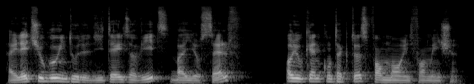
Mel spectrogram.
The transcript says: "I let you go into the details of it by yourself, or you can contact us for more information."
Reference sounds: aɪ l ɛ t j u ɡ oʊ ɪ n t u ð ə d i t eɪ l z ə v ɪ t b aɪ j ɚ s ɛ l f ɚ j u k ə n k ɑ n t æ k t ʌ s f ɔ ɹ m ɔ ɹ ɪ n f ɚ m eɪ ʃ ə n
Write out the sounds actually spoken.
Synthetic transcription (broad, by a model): aɪ l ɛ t j u ɡ oʊ ɪ n t u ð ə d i t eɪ l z ə v ɪ t b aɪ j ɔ s ɛ l f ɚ j u k ə n k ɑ t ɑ k t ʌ s f ɔ ɹ m ɔ ɹ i n f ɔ m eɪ ʃ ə n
